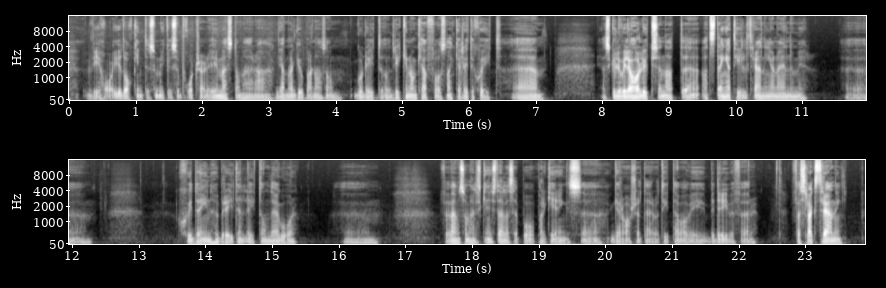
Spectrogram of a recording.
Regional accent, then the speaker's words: Värmland, Sweden; Inomhushall är jag som värmlänning och uppväxt i snö inte så jättesugen på här nere i söder.

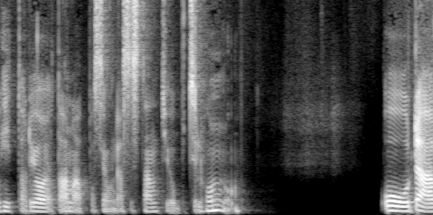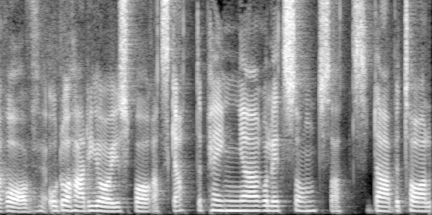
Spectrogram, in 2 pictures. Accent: Sweden; i och med att han är utländsk och jag är svensk så kunde han ju...

